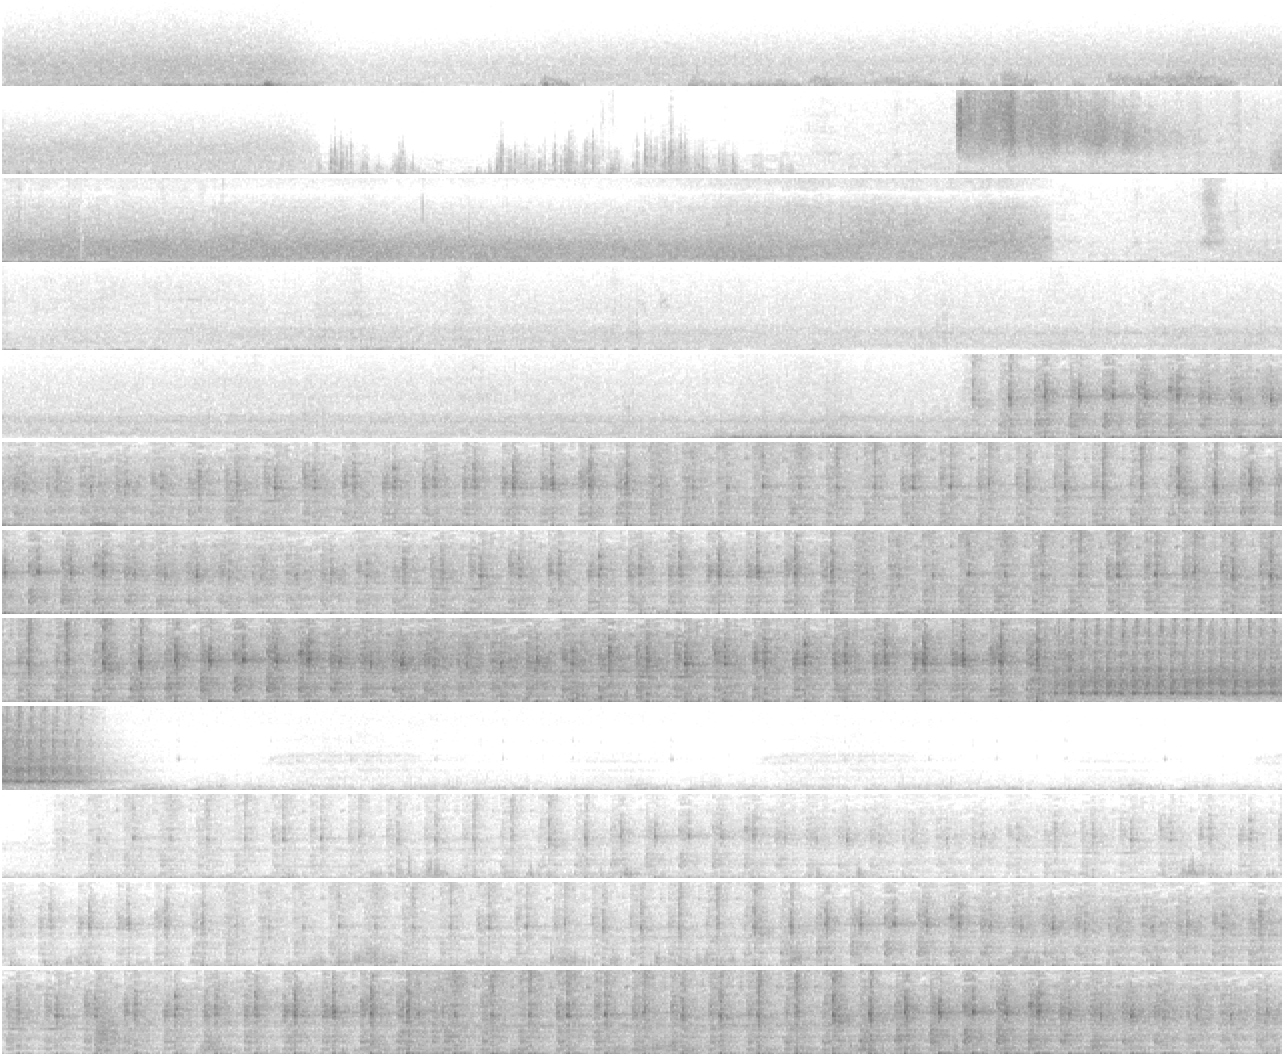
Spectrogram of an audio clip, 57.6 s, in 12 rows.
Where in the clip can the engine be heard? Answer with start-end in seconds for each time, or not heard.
22.8-38.8, 43.3-57.5.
